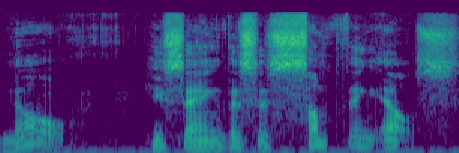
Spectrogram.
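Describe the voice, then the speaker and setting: With audible room echo around him, a man talks at a fairly slow pace with lively intonation. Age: 70s. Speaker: priest and liturgy professor. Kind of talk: lecture. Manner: halting, with false starts.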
